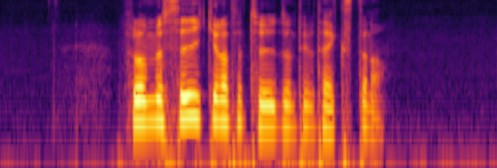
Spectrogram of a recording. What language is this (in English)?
Swedish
